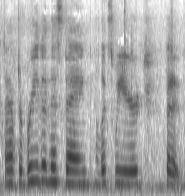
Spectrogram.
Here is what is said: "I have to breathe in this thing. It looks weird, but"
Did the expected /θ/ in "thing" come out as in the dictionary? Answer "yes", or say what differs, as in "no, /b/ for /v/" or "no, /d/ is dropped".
yes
